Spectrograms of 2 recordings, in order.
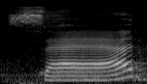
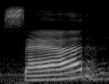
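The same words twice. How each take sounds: First: The word is drawn out slowly, sounds held long. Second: The word is said at a normal, smooth pace. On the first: "we'll stretch sad out" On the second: "You say sad"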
